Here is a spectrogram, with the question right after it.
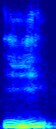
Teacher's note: Entonces, cuando yo pronuncio I, mi lengua va arriba, donde dice high, ¿cierto? Arriba, high, y va al frente, hacia los dientes. Por eso se habla de que esta vocal I es high and front, porque la lengua va arriba y va al frente, hacia los dientes superiores, por decirlo así.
